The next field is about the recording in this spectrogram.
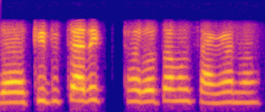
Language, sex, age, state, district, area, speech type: Marathi, female, 18-30, Maharashtra, Amravati, urban, conversation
